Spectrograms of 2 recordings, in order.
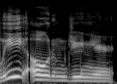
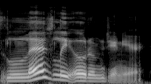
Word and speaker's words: Leslie Odom Jr.: I was calling him Lee Odom Jr. and it's Leslie Odom Jr.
